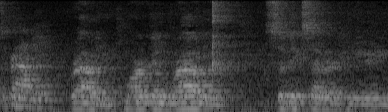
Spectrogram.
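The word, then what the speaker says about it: Braude: That's at the Marvin Broad Civic Center in Van Nuys. How do you pronounce it? Browdy.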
